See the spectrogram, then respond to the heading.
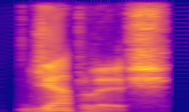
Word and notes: Japlish: British English

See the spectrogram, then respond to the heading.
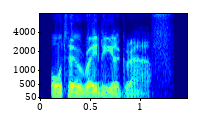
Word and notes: autoradiograph: British English

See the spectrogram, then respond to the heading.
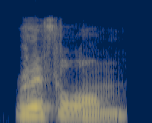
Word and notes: reform: Indian

